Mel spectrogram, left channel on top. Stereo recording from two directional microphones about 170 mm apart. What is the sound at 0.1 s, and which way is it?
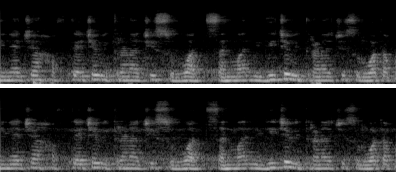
Speech, 20° left (ahead or behind).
